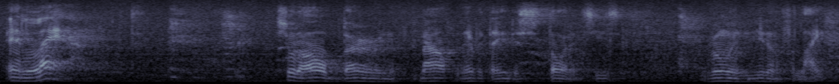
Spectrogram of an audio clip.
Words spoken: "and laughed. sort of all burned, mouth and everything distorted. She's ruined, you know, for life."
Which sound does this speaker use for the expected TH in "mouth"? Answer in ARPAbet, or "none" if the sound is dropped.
TH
